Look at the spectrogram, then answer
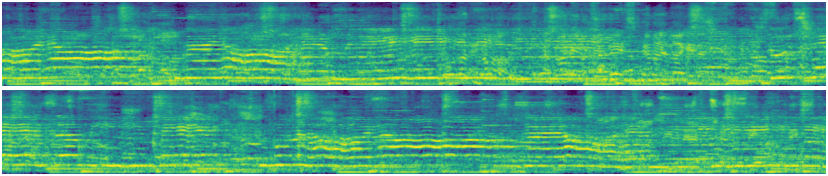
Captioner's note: children chattering; upbeat music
